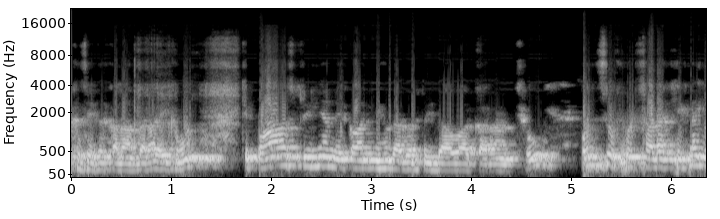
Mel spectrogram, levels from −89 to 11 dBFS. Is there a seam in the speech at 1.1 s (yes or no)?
yes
